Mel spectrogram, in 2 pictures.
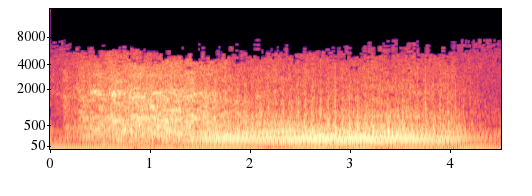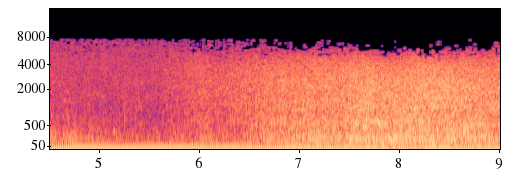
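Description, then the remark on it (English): A helicopter descends to land on a rig, droning loudly with a steady rotor and engine roar, then drops off sharply partway through, leaving a rushing wind-and-sea wash behind. “Fasten your belts, then. I'm taking her down.”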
